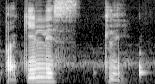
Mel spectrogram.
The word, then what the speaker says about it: pakilistli: Aquí se está juntando, pero recuerden amigos que hay que pronunciar bien la TL, pakilistli. La TL o la TL y la LT.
